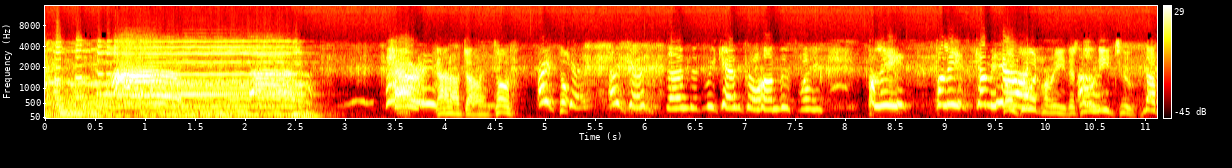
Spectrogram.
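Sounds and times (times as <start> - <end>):
woman shrieking: 0.6 - 4.0, 8.9 - 10.6
speech: 4.0 - 11.1.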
